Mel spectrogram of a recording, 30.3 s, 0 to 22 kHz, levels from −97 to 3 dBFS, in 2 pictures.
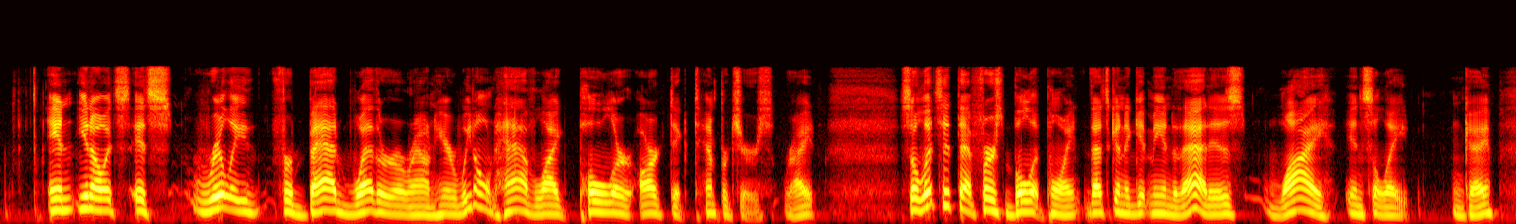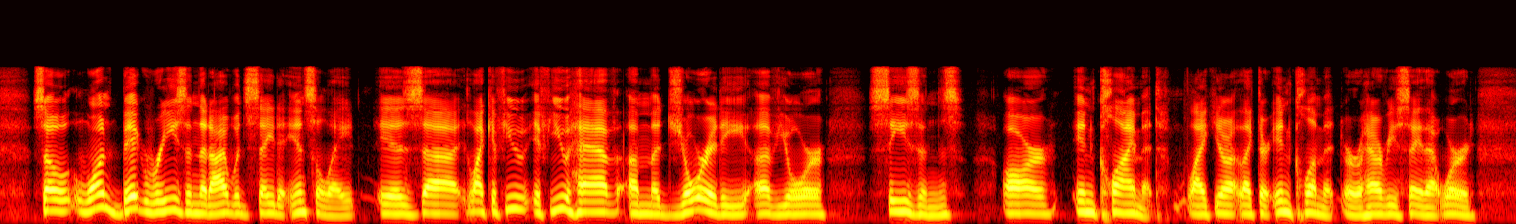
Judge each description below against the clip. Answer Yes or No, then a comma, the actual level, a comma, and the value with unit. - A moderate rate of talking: Yes, average, 145 wpm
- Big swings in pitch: No, average, 4.3 semitones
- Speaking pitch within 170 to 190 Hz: No, low, 135 Hz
